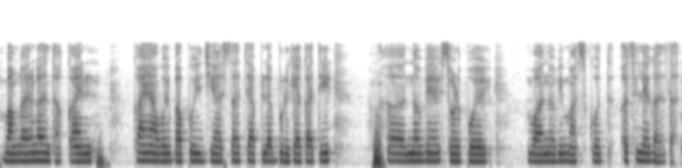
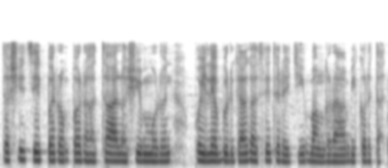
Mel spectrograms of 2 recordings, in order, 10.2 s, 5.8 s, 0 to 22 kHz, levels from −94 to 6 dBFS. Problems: none marked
